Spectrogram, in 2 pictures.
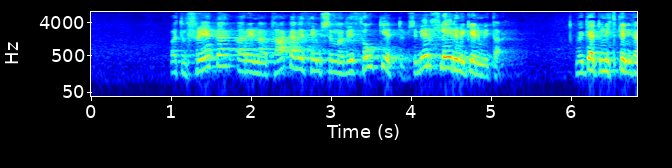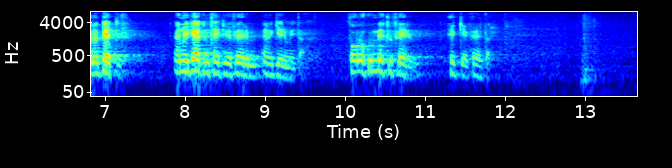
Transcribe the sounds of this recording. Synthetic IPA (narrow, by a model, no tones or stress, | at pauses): vajht̪ʏmfɾɛːkaɾaðreːjnaːðt̪ʰaːkavɪðθejmsɛmaðvɪðθoːwcɛːt̪ʏmsɛmːɛɾʏfleːjɾɛnvɪðcɛːɾʏmit̪a̰ːɣ | ɔvɪðcaːjt̪ʏmniht̪pʰɪniŋkanapɛːt̪ʏɾ̥ | ɛnvɪðcaːjt̪ʏmt̪ʰɛːcɪvɪðfleːjɾʏmɛnvɪc̬ɛːɾʏmit̪a̰ːɣ | θownɔhkʏmɪhklʏfleːjɾʏm | hɪcːakʰɾejnt̪aɾ̥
